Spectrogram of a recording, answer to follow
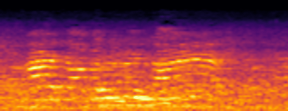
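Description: High-pitched children's voices calling out twice among visitors, over a steady hubbub of background chatter.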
